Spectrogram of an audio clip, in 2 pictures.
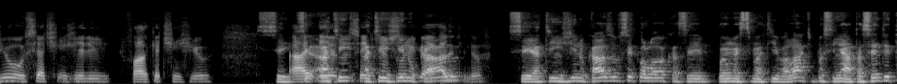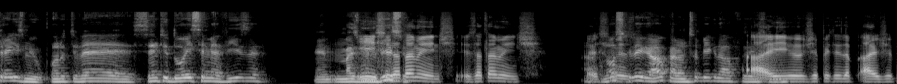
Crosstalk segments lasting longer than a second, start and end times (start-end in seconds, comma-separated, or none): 2.9-4.7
